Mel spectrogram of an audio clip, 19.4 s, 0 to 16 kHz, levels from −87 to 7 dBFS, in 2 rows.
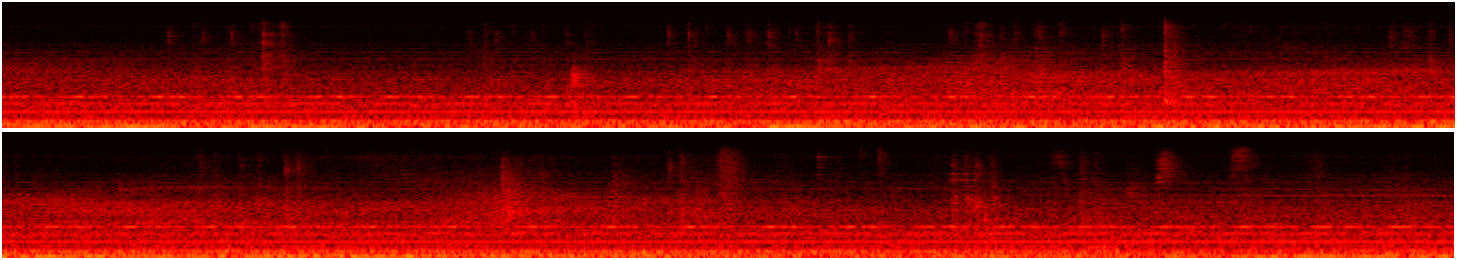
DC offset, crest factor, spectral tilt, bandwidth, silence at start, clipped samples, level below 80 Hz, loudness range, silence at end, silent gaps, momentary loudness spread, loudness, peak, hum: under 0.1%; 14 dB; -6 dB/octave; 11.5 kHz; 0 s; under 0.1%; -46 dBFS; 1 LU; 0 s; none; 2 LU; -44 LUFS; -28 dBFS; none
